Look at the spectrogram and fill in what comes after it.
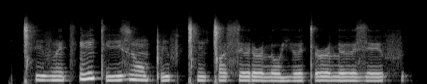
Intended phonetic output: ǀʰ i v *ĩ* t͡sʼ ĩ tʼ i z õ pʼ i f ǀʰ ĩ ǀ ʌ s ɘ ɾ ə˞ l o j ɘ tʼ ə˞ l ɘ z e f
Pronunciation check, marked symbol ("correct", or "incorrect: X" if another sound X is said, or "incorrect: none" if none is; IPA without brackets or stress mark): incorrect: ẽ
